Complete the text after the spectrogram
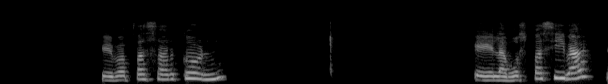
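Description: A woman speaks calmly over an online call, in short phrases.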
